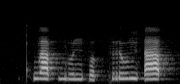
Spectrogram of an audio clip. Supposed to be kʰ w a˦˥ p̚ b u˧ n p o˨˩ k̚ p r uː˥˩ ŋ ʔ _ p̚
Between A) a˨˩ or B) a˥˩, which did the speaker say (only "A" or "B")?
B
